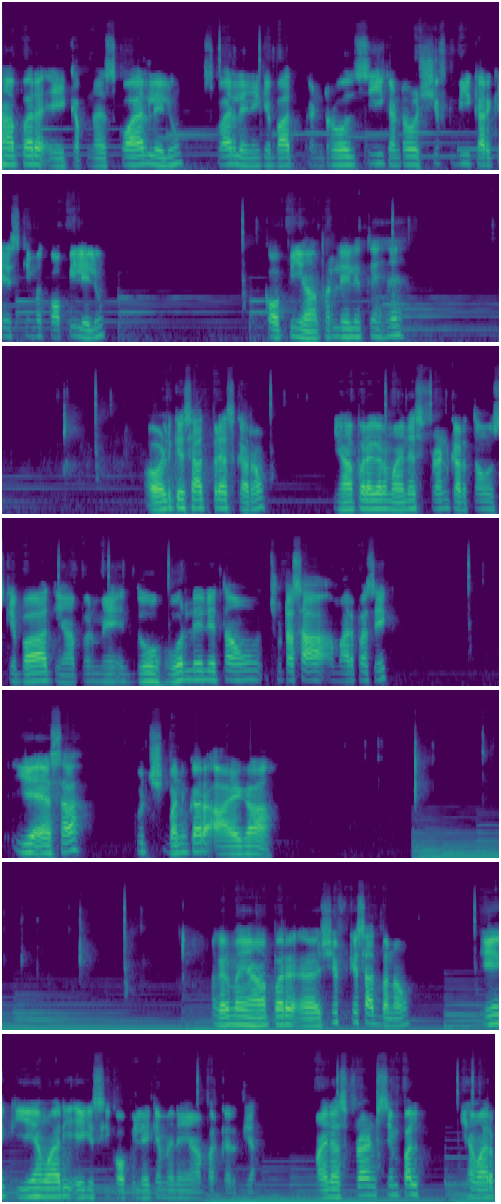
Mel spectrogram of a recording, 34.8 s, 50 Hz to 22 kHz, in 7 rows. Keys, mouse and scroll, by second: 1.5 v, 4.0 ctrl+shift+v, 7.3-8.8 drag, 8.8-10.8 drag, 15.1 z, 16.6 click, 17.5 c, 19.5-21.1 shift+drag, 21.1 ctrl+z, 21.5 m, 22.4 ctrl+z, 23.1 ctrl+shift+z, 23.8 ctrl+z, 24.6 ctrl+shift+z, 26.0-28.8 drag, 28.8 v, 29.5-31.7 alt+drag, 34.3 alt+click.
